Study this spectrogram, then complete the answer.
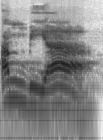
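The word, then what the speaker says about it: أنبياء: এর কারণেই এটা হচ্ছে তো আমরা কি বলবো আম্বিয়া মূলত নবী এর বহুবচন হচ্ছে আনবিয়া আনবিয়া তো ছিল তো ন নুন সাকিনের পরে আবার বা আছে তো এজন্য ন সাউন্ডটা ম সাউন্ড হয়ে গেছে আম্বিয়া হয়ে গেছে হুরুফুল ইদগাম আমরা পড়েছি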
